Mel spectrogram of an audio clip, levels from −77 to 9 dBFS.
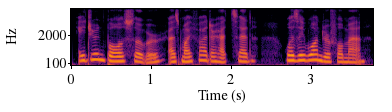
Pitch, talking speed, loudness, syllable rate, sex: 200 Hz, 175 wpm, -16 LUFS, 5.3 syllables/s, female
